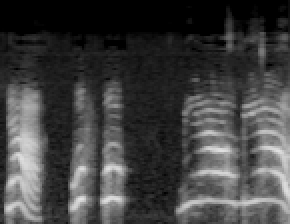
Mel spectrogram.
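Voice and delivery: high playful woof woof then meow meow; acting out pets with animal noises; imitated dog and cat sounds. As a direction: bark and meow like a game of charades. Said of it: "And I was like".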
